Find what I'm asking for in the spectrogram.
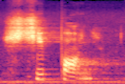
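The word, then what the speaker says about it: shqiponjë: But how do you say the word eagle in Albanian? It's shqiponj. Shqiponj.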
